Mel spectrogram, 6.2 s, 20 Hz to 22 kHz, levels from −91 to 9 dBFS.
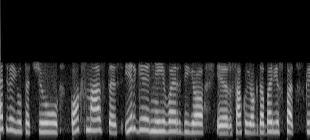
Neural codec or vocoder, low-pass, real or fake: none; 3.6 kHz; real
